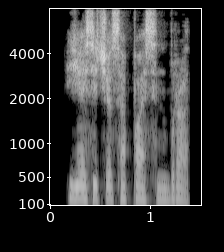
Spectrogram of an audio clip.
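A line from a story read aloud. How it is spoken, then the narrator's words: Hoarse, barely intelligible growl. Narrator (Russian): прорычал сильно просевшим, огрубевшим голосом, и слова были едва различимы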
